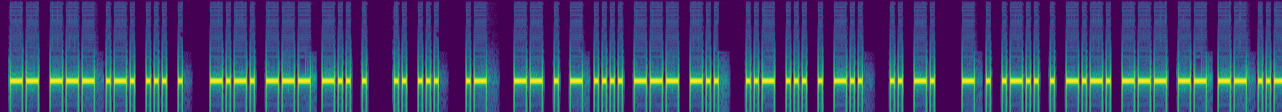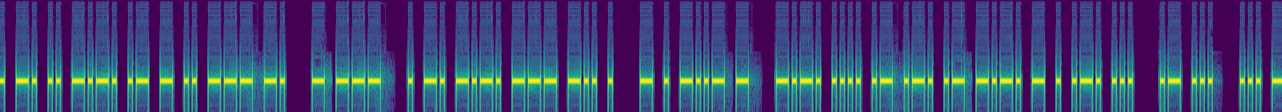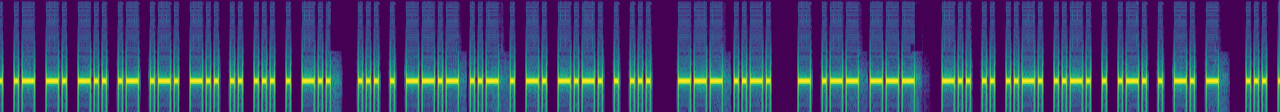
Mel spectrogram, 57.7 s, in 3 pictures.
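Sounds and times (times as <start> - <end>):
morse code beeps: 0.2 - 57.6.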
